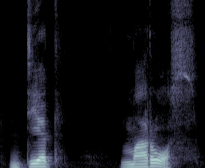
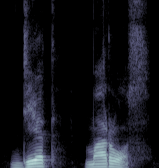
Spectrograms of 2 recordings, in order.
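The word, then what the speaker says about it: Дед Мороз: It is Ded Moroz. Ded Moroz, which literally translates as Grandfather Frost.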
